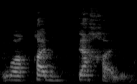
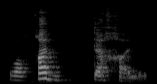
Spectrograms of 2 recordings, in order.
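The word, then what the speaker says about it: وقد دخلوا: It's almost like the first one disappears, the first letter with the sukoon disappears, and we're just pronouncing the second letter, which is the same as the first, as if it has a shadda, right?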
